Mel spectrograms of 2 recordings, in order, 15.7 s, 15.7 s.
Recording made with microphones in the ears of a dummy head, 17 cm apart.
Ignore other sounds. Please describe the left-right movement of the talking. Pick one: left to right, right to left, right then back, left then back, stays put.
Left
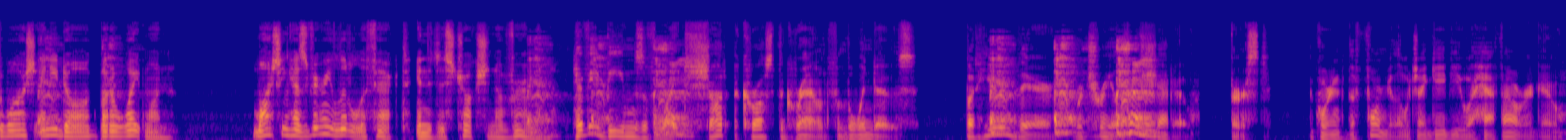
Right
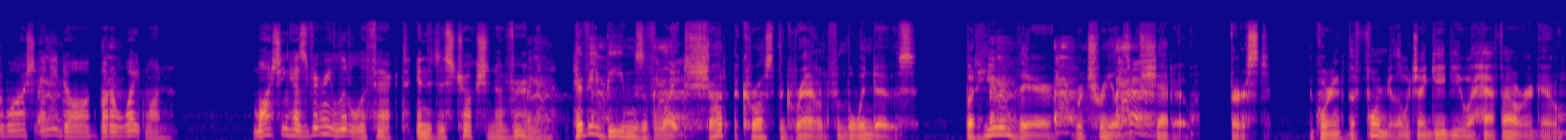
left to right.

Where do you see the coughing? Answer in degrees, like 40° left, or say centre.
40° left.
